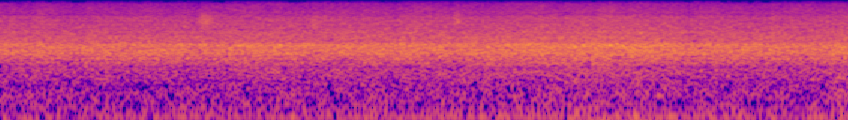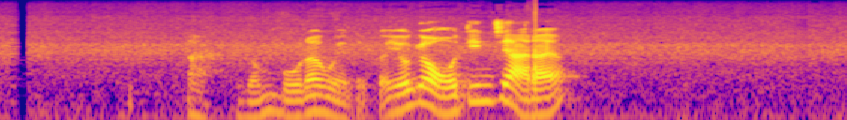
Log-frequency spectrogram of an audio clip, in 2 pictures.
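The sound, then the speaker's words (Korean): Subway station ambience: a steady, dense rumbling hiss with a low swell partway through and a brief dip, then a person speaks briefly over the drone near the end. “다음은 우리가 지하철에서 많이 볼 수 있는 상황이죠.”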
